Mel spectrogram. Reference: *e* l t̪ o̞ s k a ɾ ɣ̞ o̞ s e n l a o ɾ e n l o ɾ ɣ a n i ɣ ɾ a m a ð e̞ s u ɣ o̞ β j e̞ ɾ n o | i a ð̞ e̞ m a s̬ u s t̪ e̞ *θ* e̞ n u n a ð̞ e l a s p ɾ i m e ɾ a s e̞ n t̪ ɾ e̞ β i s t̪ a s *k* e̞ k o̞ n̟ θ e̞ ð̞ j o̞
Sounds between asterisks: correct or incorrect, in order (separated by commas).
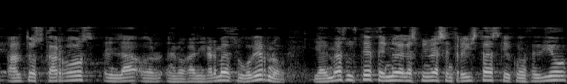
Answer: incorrect, correct, correct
